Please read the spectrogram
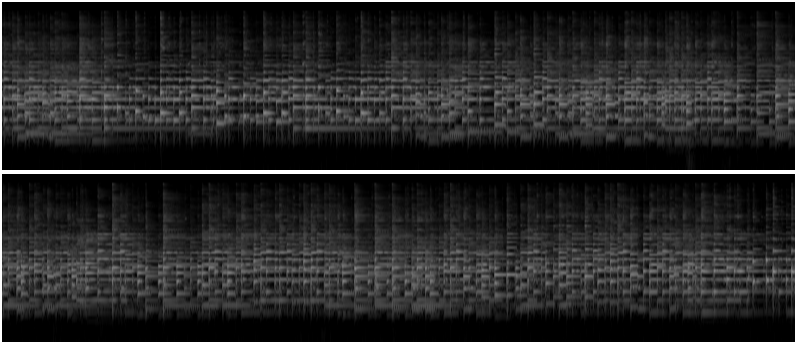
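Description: Deering Classic Goodtime Special five-string resonator banjo with a flat tone ring, picked fingerstyle in a fast, continuous stream of plucked notes.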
